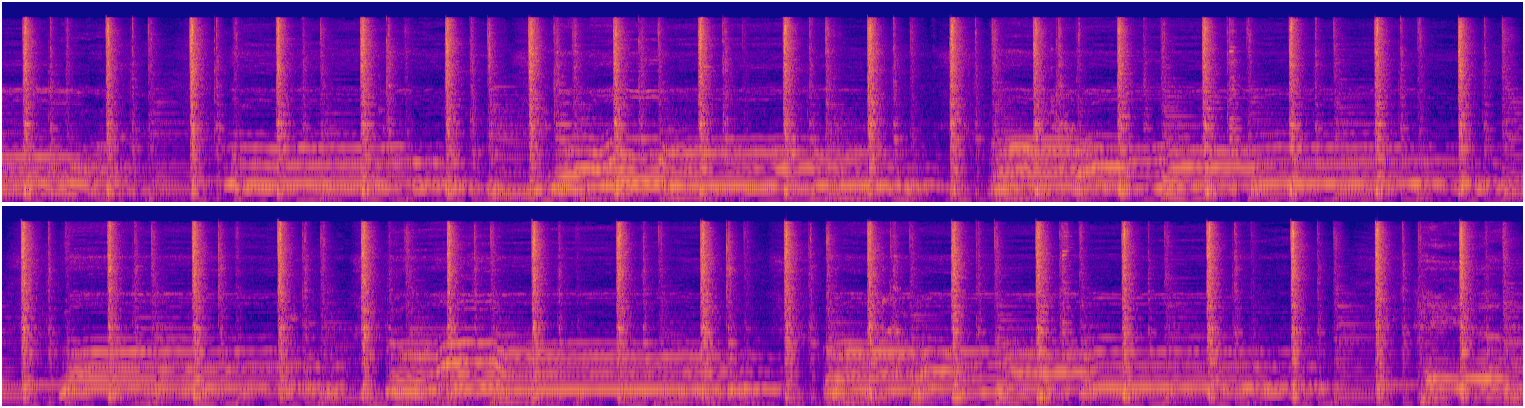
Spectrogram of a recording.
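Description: Live acoustic reggae: a steel-string acoustic guitar strummed in a steady rhythm, with two men's voices singing long held notes in repeating phrases over it.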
